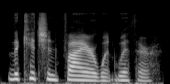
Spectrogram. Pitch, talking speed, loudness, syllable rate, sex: 200 Hz, 210 wpm, -16 LUFS, 4.7 syllables/s, female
